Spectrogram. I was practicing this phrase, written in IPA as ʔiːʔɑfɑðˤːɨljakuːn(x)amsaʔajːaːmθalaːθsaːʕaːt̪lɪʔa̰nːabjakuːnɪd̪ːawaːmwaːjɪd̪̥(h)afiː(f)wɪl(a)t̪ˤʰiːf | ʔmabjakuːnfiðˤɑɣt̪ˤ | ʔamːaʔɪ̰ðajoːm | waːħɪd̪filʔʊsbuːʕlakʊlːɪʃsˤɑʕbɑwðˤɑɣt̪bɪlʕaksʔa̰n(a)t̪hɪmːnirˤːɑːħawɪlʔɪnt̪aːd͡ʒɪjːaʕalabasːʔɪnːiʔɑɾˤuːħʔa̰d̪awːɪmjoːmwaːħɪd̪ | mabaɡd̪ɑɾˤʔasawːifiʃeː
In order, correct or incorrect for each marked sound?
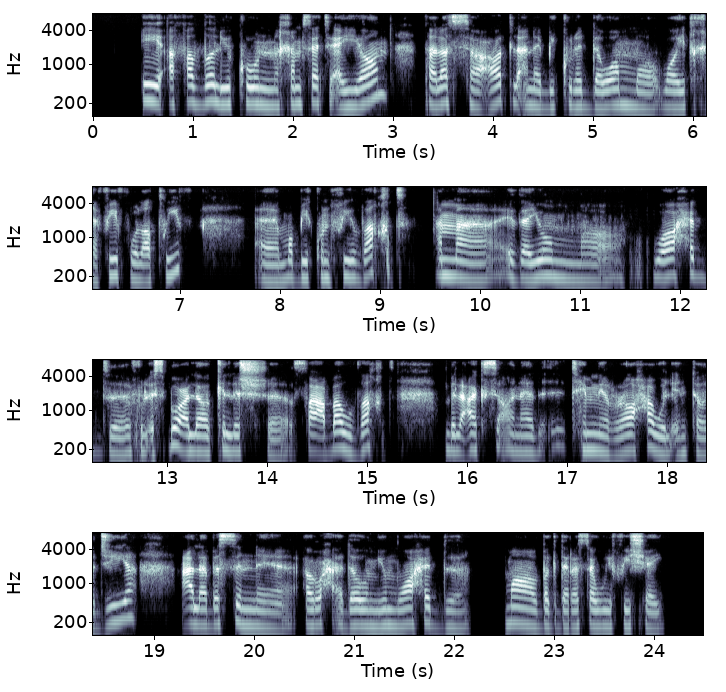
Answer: correct, incorrect, correct, incorrect, correct

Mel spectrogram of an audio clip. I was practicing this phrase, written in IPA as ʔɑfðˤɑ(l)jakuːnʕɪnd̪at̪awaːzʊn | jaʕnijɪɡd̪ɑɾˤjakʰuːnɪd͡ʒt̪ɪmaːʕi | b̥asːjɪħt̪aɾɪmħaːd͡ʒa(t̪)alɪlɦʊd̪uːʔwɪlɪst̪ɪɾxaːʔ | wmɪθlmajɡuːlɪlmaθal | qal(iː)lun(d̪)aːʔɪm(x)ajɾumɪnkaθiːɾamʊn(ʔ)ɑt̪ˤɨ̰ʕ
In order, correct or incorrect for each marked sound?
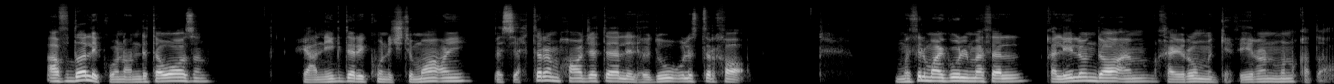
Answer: correct, correct, correct, correct, correct, incorrect

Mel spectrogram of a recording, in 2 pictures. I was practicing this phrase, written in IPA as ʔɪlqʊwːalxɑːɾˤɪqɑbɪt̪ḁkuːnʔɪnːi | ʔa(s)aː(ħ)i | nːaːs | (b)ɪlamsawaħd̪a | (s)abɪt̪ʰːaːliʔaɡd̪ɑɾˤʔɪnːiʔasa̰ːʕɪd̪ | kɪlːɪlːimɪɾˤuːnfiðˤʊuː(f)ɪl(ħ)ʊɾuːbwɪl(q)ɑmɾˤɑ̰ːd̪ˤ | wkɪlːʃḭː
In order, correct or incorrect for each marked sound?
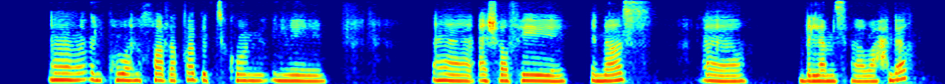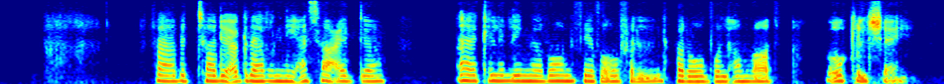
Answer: incorrect, incorrect, correct, incorrect, correct, correct, incorrect

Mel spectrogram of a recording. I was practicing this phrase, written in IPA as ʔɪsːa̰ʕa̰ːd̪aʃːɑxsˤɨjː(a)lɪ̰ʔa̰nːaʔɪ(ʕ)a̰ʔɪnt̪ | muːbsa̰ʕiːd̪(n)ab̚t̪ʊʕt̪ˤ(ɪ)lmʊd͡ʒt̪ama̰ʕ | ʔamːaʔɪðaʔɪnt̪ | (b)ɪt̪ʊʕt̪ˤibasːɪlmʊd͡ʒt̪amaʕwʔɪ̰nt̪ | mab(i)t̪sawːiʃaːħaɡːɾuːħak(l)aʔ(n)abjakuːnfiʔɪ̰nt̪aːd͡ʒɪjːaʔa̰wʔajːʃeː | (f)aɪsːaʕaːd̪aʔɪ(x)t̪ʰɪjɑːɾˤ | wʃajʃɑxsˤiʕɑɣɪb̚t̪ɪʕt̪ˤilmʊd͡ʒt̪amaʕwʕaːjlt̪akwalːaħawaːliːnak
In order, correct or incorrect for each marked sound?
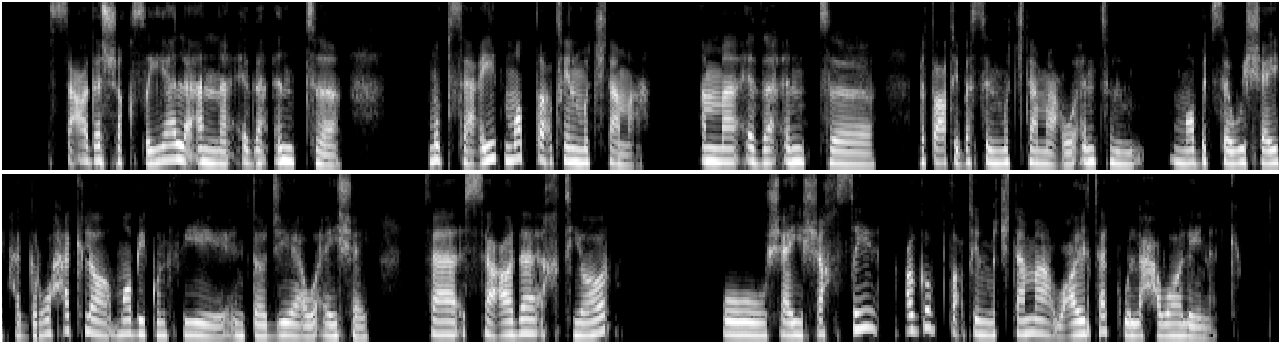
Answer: correct, incorrect, incorrect, incorrect, correct, incorrect, correct, incorrect, correct, correct

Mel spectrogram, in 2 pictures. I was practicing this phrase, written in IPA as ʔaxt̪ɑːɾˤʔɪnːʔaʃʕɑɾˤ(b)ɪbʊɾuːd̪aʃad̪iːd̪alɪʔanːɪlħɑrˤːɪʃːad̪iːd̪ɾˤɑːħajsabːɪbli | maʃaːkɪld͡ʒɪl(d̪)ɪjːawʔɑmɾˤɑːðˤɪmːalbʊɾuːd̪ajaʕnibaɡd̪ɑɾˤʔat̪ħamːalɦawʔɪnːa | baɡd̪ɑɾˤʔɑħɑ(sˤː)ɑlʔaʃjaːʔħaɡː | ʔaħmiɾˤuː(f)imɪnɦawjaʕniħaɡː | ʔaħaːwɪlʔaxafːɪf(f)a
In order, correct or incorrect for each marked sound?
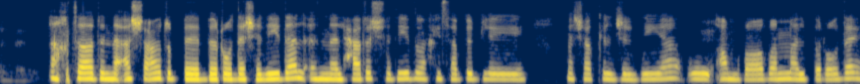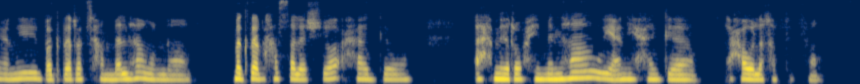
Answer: correct, correct, correct, incorrect, incorrect

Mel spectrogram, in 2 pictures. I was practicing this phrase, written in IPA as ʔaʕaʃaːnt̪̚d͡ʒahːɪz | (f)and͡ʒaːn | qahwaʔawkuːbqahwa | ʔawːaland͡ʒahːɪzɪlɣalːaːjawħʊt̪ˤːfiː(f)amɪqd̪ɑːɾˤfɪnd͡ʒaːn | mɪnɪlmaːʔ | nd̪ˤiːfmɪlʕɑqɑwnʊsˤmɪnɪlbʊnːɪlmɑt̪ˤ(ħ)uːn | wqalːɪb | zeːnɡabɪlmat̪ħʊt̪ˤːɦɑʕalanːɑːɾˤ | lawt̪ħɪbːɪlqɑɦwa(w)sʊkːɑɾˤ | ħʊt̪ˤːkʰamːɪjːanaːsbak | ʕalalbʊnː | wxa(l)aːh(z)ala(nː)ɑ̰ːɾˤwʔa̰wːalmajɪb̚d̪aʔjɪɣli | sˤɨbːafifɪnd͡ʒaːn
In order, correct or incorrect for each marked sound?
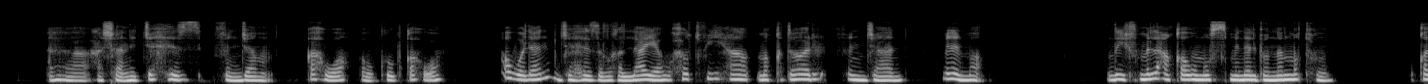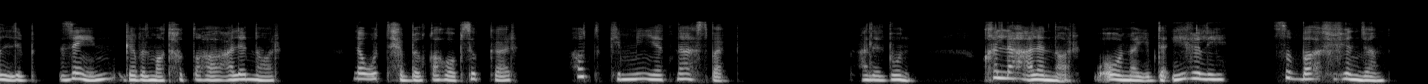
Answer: correct, incorrect, correct, incorrect, incorrect, incorrect, correct

